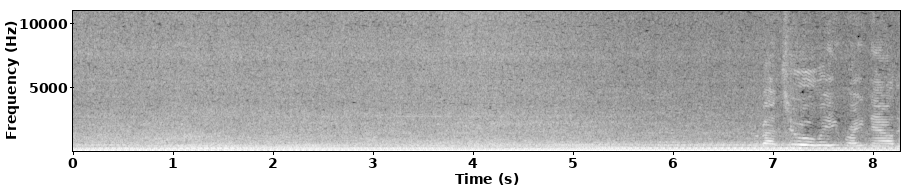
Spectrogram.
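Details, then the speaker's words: Jeep CJ5 freshly built engine with Holley EFI, 10 minutes into break-in at about 1850 rpm: steady deep fast-idle drone, no knocks or misses; runs smooth and healthy, oil pressure 45+ psi. "all right about 10 minutes into the break-in still about 45 PSI Plus on oil pressure"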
